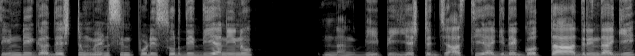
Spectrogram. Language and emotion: Kannada, angry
